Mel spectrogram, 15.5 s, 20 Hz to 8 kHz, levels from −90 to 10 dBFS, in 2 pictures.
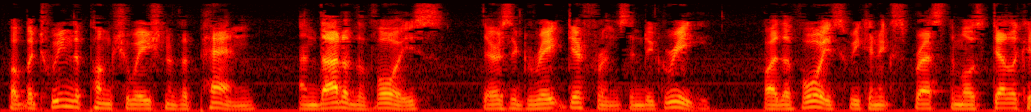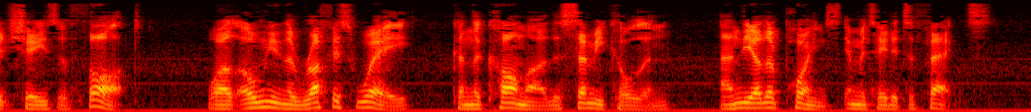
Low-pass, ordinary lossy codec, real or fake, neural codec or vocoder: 7.2 kHz; MP3, 32 kbps; real; none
